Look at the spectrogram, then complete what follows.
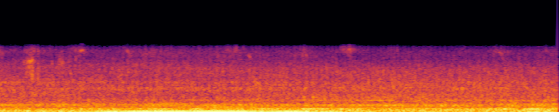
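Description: A vehicle engine's low, steady rumble, growing louder for a couple of seconds midway and then easing back.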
